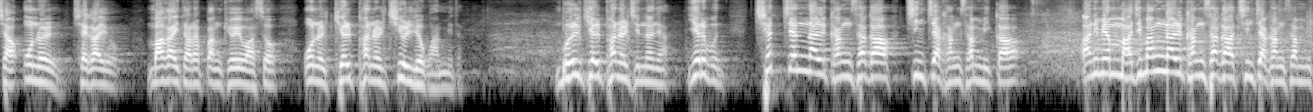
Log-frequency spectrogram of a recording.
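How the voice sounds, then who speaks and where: Over noticeable background noise, a man with a high voice speaks at a moderate pace in an animated tone with lively intonation. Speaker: pastor, guest revival speaker. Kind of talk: sermon. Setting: church revival meeting with congregation.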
